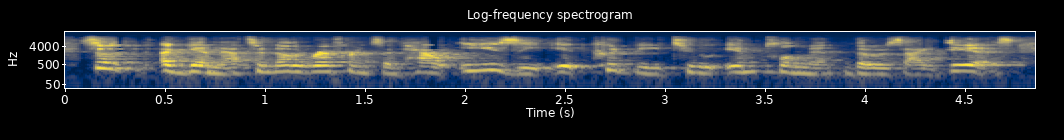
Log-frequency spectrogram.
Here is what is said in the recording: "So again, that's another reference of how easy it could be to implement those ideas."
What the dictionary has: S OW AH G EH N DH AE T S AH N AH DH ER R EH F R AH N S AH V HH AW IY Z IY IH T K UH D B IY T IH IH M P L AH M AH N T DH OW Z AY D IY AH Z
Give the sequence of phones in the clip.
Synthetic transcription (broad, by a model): S OW AH G EH N DH AE T S AH N AH DH ER R EH F R AH N S AH V HH AW IY Z IY IH T K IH D B IY T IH IH M P L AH M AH N DH OW Z AY D IY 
